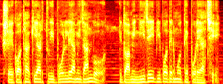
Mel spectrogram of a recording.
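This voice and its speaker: Lowish, put-upon village gentleman, played by a man. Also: fairly even intonation, moderate pace, slightly rough, faint music behind. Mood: worried. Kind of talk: cartoon story dialogue.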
